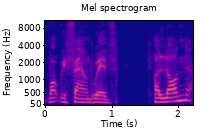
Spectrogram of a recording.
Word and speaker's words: Colón: what we found with Colón, I think is the official way to say it, if you want to say it properly. I mean, I know nothing, but I think it's Colón.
